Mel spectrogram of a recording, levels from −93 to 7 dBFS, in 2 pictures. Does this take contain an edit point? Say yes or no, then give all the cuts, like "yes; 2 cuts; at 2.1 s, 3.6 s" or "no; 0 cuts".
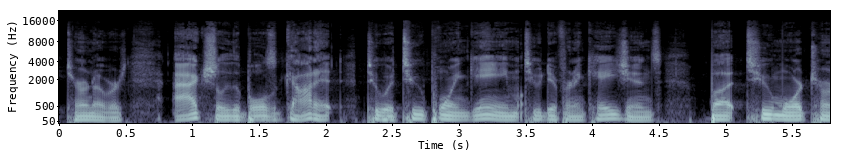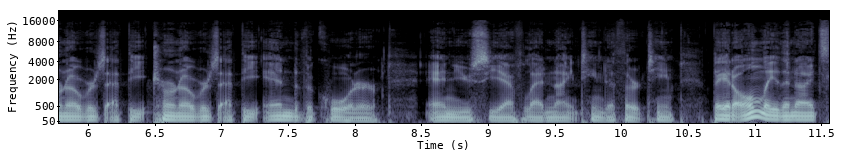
yes; 3 cuts; at 2.2 s, 3.5 s, 6.4 s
